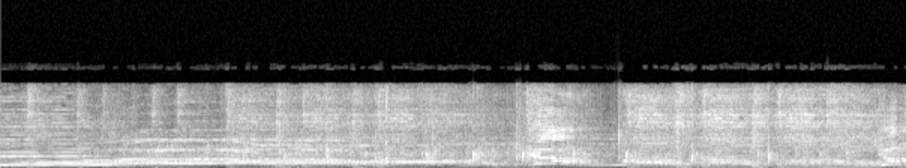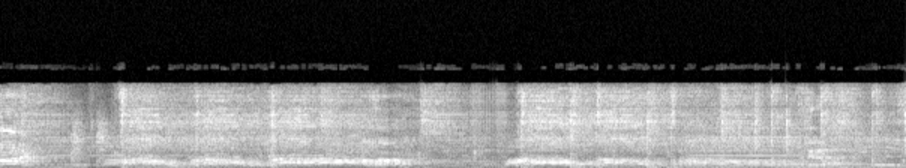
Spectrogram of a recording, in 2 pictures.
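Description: A crowd at a live Christian rap concert cheers, whoops and claps over the band's loud music, shouts and applause swelling in bursts within the busy mix.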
